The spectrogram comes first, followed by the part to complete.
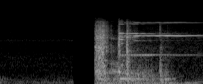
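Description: Bell sound effect: a short clatter about a second in, then a clear ring of several steady tones that lasts about a second.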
